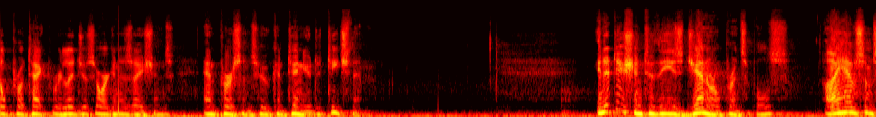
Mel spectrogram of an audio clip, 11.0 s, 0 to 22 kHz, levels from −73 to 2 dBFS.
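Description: Overlap between stream segments: overlapping time stamps on 4-second segments make the player trim real audio, so the waveform jumps in a tiny skip at 1.47 s and 5.47 s.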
